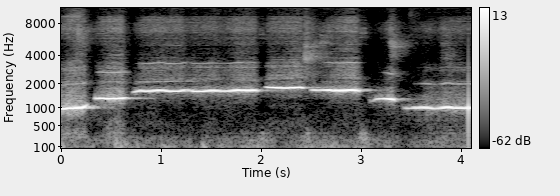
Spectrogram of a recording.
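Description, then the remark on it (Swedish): A clear whistled melody of sustained, steady notes that step up and then back down, fairly loud with a soft low rumble underneath. “Ja, vi tar först lite på visslingen.”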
